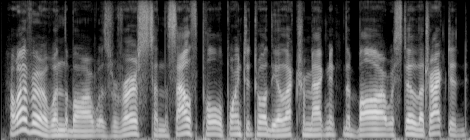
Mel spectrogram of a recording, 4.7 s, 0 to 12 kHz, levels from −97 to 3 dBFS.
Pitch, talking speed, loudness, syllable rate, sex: 140 Hz, 240 wpm, -17 LUFS, 7.0 syllables/s, male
